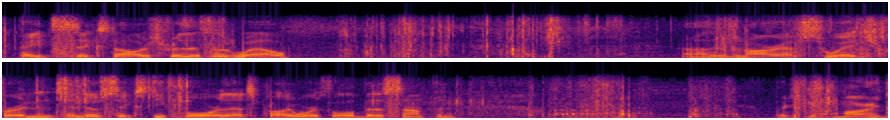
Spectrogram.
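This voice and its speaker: Filmed handheld in an indoor storage room, a Texan in his thirties casually walks through his auction finds for a haul video. His medium-pitched delivery is plainspoken and rambling, full of restarts, and the camera audio comes through dull and lo-fi with clear noise.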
